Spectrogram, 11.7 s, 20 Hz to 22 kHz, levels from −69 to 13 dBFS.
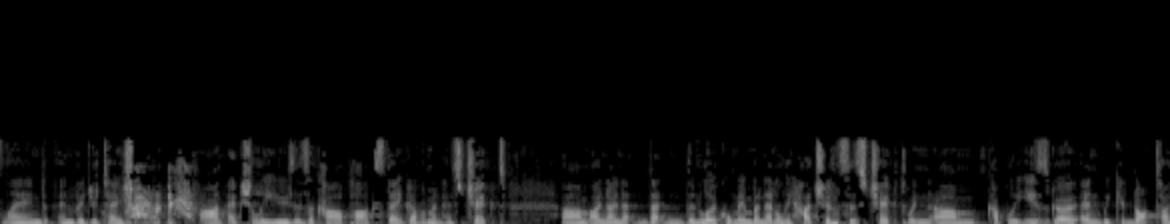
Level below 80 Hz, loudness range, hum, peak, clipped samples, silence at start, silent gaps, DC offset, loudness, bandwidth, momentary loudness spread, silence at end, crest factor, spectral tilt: -68 dBFS; 2 LU; none; -6 dBFS; under 0.1%; 0 s; none; under 0.1%; -25 LUFS; 8.8 kHz; 5 LU; 0 s; 20 dB; -4.5 dB/octave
